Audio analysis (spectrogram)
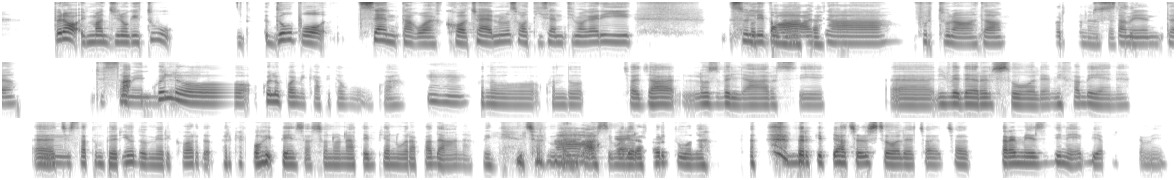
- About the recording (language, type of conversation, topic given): Italian, unstructured, Qual è un momento in cui ti sei sentito davvero felice?
- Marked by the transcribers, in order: "cioè" said as "ceh"; inhale; laughing while speaking: "quindi cioè me"; chuckle; other background noise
